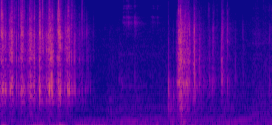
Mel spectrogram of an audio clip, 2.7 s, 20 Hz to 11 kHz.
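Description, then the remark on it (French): A small dog named Michiwa, weighing 1.1 kg and about 15 cm tall, eating dry kibble near its owner: two bursts of rapid, crisp, clicking crunches separated by a brief pause, with no voices present. “Mais chez moi, est-ce que tu viens manger tes croquettes près de maman?”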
